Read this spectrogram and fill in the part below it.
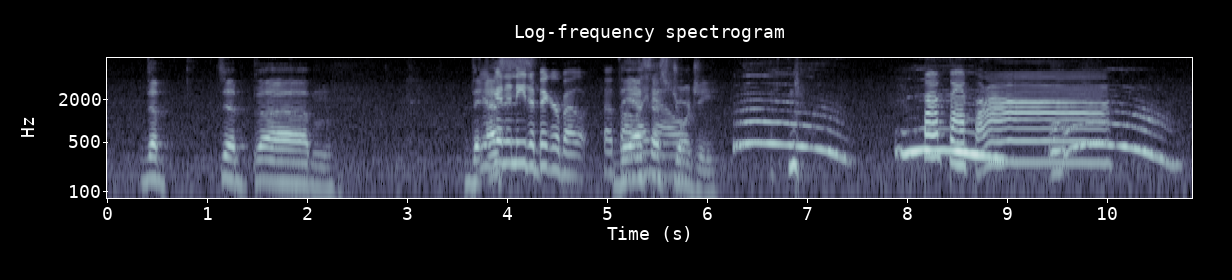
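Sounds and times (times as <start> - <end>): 
speech: 0.4 - 2.4, 3.6 - 7.1, 8.2 - 9.6
person imitating orca whale calls: 5.2 - 10.8.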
